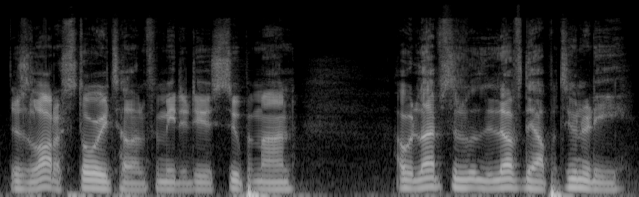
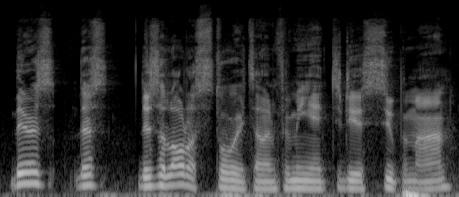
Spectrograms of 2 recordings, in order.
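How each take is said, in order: First: Put-on British accent, pitched lower; Henry Cavill. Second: Shaky attempt at a British accent; badly faked British actor. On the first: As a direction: settle into a deeper mock-British voice. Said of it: "like, more like". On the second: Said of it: "Should I do the British accent?".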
